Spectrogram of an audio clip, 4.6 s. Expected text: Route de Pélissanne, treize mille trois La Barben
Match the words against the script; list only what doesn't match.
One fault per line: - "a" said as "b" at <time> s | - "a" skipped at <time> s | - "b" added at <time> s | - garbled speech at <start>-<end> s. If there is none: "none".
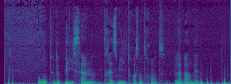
- "cent trente" added at 2.7 s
